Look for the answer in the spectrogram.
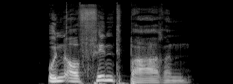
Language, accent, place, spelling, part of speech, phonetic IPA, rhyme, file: German, Germany, Berlin, unauffindbaren, adjective, [ʊnʔaʊ̯fˈfɪntbaːʁən], -ɪntbaːʁən, De-unauffindbaren.ogg
- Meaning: inflection of unauffindbar: 1. strong genitive masculine/neuter singular 2. weak/mixed genitive/dative all-gender singular 3. strong/weak/mixed accusative masculine singular 4. strong dative plural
